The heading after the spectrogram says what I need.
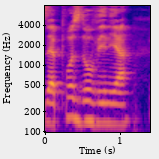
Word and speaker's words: Pozdrowienia: Yeah, it's in Polish. It's Pozdrowienia.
